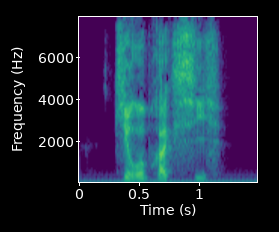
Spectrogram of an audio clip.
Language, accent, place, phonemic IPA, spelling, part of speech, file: French, France, Lyon, /ki.ʁɔ.pʁak.si/, chiropraxie, noun, LL-Q150 (fra)-chiropraxie.wav
- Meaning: chiropractic, chiropraxy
